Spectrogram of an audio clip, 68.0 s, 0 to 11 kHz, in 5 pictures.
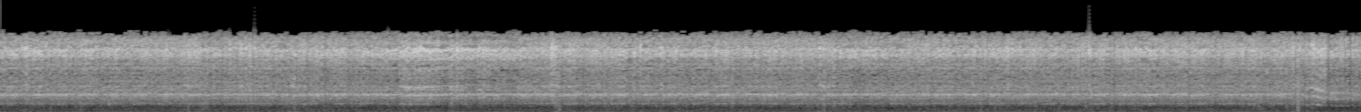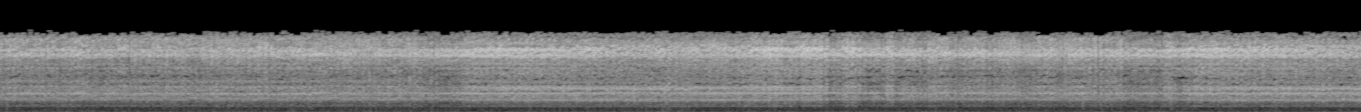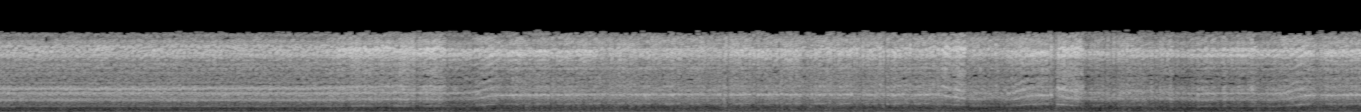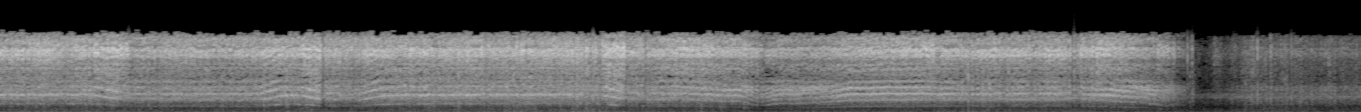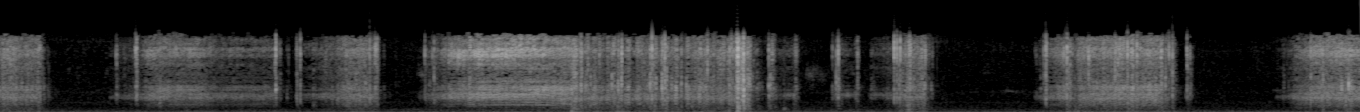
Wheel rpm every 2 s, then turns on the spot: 230, 230, 230, 240, 230, 230, 220, 170, 160, 160, 160, 170, 170, 160, 160, 160, 210, 230, 210, 180, 210, 180, 200, 220, 130, 160, 70, 20, 20, 20, 30, 0, 10, 20.
52-56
